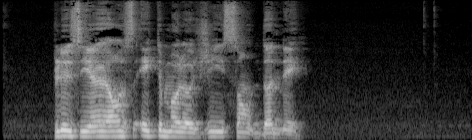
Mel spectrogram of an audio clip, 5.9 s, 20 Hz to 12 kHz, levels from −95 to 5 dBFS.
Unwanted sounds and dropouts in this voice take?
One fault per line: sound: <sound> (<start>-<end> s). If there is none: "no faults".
no faults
